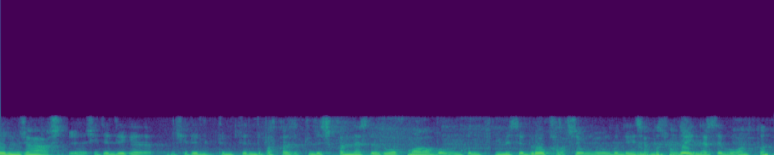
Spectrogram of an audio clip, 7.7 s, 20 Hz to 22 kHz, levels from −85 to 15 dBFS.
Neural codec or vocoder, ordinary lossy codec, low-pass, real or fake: none; none; 5.4 kHz; real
